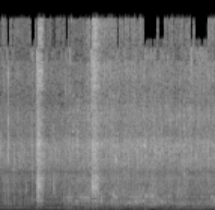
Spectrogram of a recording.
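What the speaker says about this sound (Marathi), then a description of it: "आता आपल्याला टमाट्याची पेस्ट मस्त भाजून घ्यायची आहे छान त्याला तेल सुटेपर्यंत" Tomato paste sizzling in oil in a pan for dal makhani, a continuous frying hiss broken by two short stirring scrapes.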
